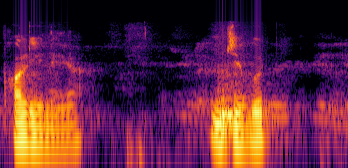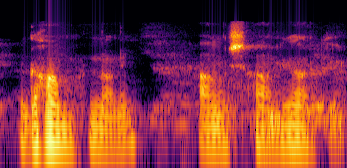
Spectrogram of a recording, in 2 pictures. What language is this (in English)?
Bodo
